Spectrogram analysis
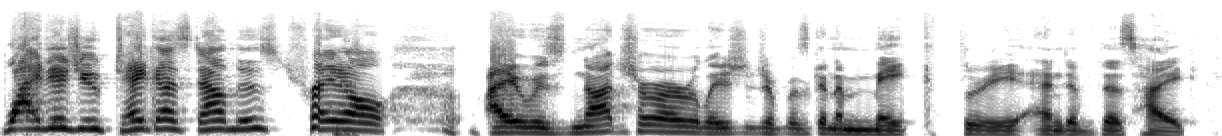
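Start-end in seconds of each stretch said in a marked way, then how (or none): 0.0-2.0 shrill, very high, frantic screaming. Retelling sliding down a hiking trail, screaming at companions: retelling a scream. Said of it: "screaming at them".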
